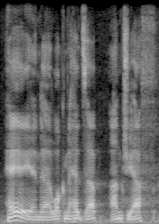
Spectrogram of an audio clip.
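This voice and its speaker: Deep-voiced man teasing and laughing. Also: normal speed, background noise. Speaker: podcast co-host. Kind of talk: casual chat.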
